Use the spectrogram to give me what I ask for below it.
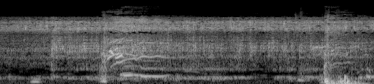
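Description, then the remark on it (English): A toilet flushes with a steady, loud rush of water for nearly four seconds, a brief squeaky warble rising through it early on and a gurgling thump near the end. “The crowd goes wild every time he goes to the bathroom.”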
